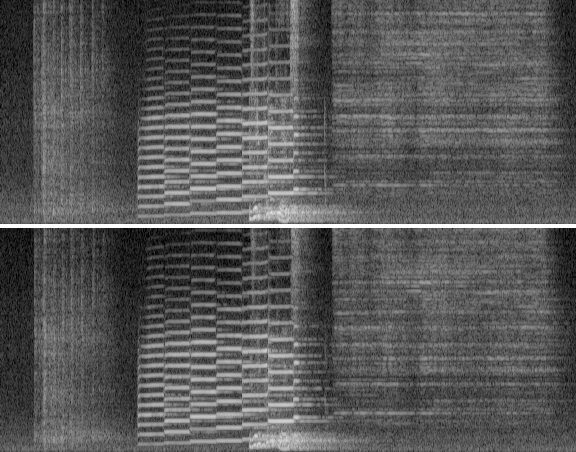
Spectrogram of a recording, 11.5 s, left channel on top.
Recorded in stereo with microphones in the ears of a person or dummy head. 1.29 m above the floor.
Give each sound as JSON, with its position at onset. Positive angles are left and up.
{"t": 0.7, "sound": "a bird", "side_deg": 75, "distance_m": 6.0}
{"t": 2.7, "sound": "a trumpet", "side_deg": -5, "distance_m": 0.5}
{"t": 5.0, "sound": "a woman speaking", "side_deg": 65, "distance_m": 3.0}
{"t": 6.6, "sound": "sawing", "side_deg": 30, "distance_m": 6.5}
